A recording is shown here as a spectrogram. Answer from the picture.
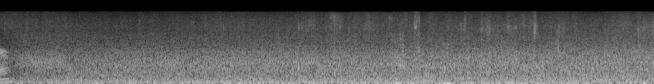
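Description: Steady rushing hiss of outdoor ambience, like wind or road noise, holding an even level throughout.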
